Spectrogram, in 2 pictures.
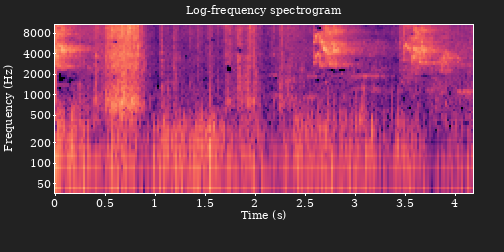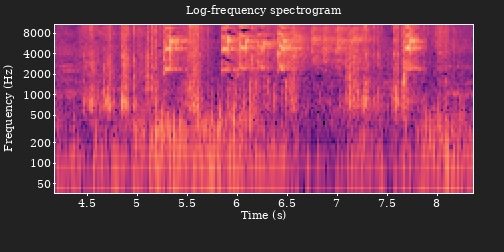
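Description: Hands handling plastic bottle planters and potting soil while setting a petunia seedling: irregular crackling and rustling of thin plastic, with a low rumble underneath.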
